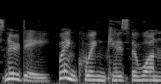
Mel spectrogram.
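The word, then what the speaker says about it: gnudi: The nudie pronounced nudie.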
